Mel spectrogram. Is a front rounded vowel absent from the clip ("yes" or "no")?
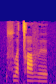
no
